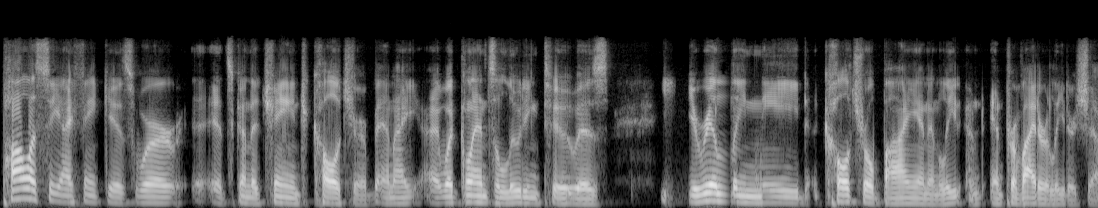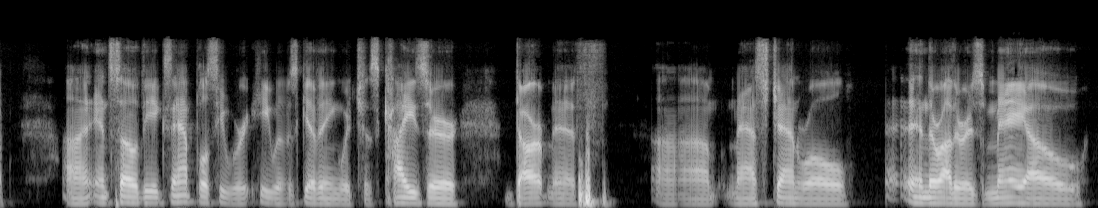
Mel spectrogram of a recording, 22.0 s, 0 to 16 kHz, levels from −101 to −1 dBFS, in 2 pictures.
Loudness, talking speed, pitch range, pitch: -22 LUFS, 140 wpm, 90-105 Hz, 95 Hz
